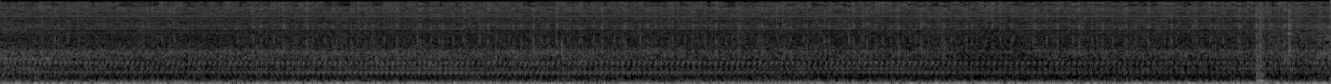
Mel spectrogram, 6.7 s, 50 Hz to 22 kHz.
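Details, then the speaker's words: 12 V Danfoss/Secop BD fridge compressor in a camper, after switching its speed-control resistor so the current draw falls from about 7.4 A to 4 A: steady low hum, even tone, no knocks, audibly slowing to a lower speed and running smoothly. "so now we've actually shorted that resistor straight past it as if it's not in the line and here the compressor slowing down can you hear it slowing down and slowing down"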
